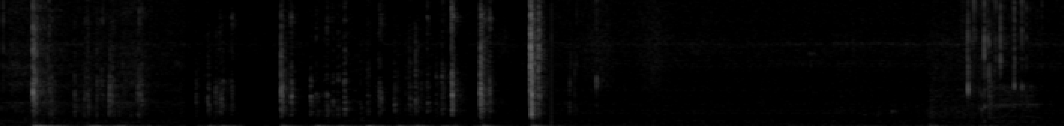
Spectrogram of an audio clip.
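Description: Computer keyboard typing a terminal command on a Linux Mint computer, a quick irregular run of close, soft key clicks that thins to a few last taps, with no talk.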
